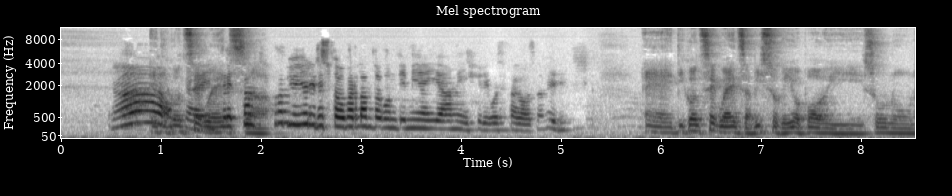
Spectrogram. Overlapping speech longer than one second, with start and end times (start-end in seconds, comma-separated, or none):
0.9-2.2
